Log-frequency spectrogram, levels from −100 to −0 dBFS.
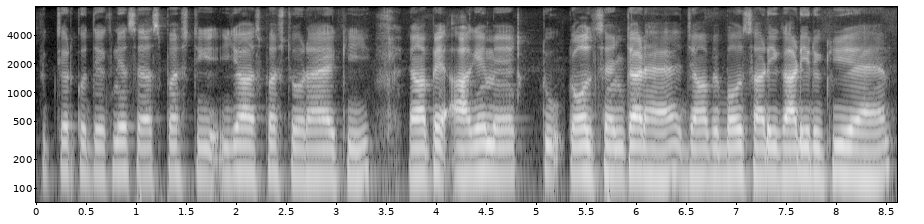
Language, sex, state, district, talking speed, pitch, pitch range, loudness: Hindi, male, Bihar, Supaul, 190 wpm, 135 Hz, 130-140 Hz, -18 LUFS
